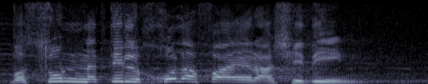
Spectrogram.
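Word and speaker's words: वसुन्नतुल खुलफाए राशिदीन (وسنة الخلفاء الراشدين): वैसे इसका प्रोनाउंसिएशन थोड़ा सा सही करना होगा, वसुन्नतुल खुलफाए राशिदीन, ठीक है?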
